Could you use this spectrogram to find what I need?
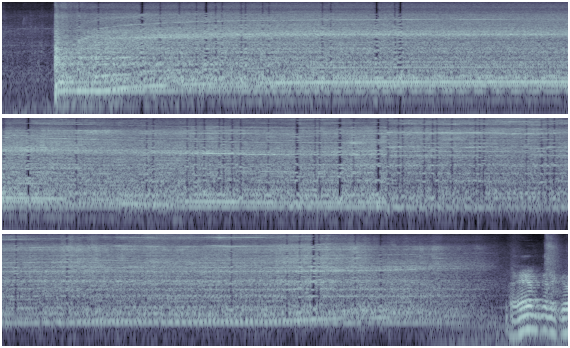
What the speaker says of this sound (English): I'm gonna go ahead and split this last board I got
